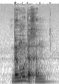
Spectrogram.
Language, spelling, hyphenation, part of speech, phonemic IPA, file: Dutch, bemoedigen, be‧moe‧di‧gen, verb, /bəˈmudəɣə(n)/, Nl-bemoedigen.ogg
- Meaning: to encourage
